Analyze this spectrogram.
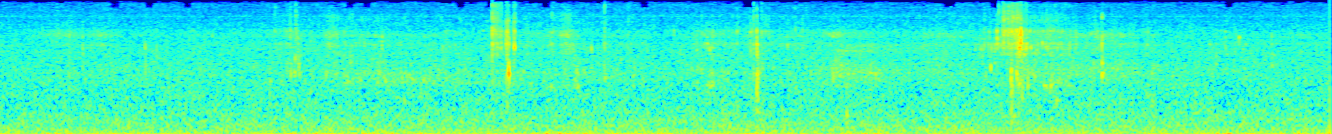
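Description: Water splashing and dripping at the side of a plastic kayak as a wet line is handled by hand, with three sharp splashy ticks a little over a second apart in the middle. A low rumble runs underneath.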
